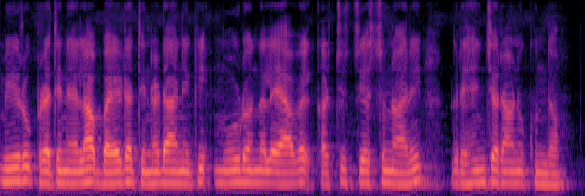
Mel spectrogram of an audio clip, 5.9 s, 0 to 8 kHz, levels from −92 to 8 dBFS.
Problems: background sounds at intervals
